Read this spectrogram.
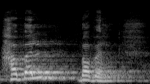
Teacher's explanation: Sometimes double B also comes like in hubble, bubble, hubble and bubble. But this double B doesn't pronounce two sounds. It is pronounced as only single sound.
